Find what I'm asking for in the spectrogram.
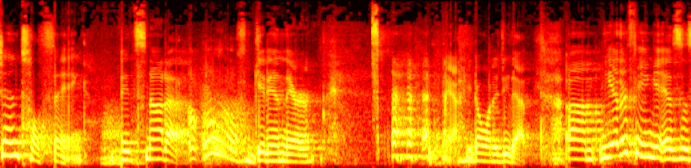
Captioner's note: grunting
